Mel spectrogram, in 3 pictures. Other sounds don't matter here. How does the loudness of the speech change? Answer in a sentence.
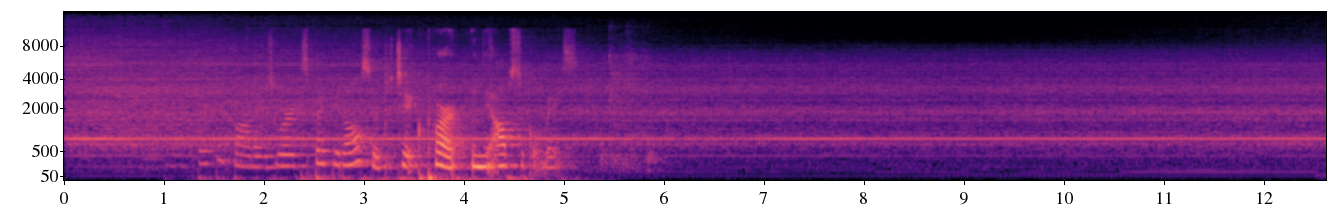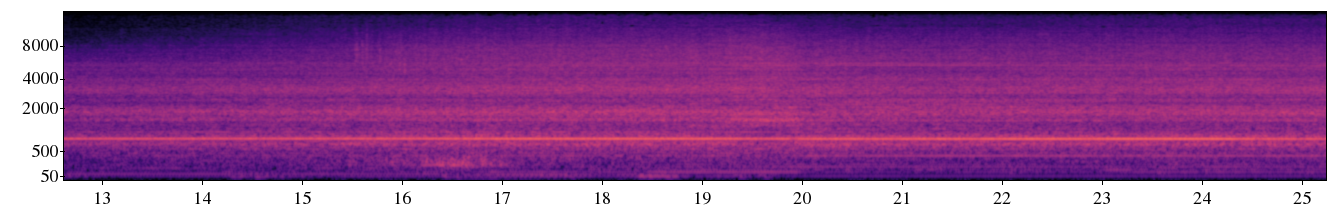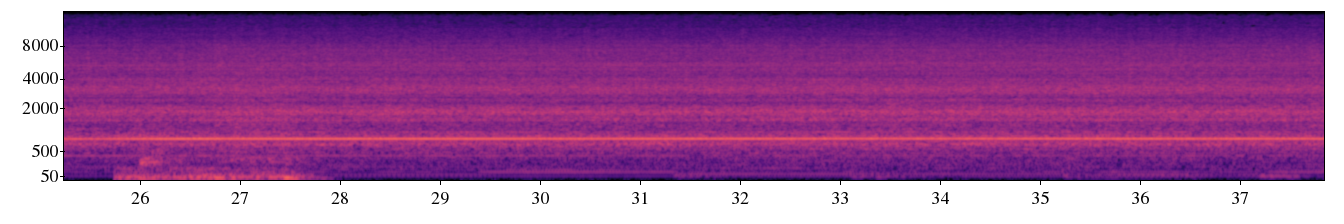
The loudness of the speech goes up.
